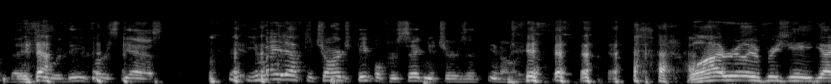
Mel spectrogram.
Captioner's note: laughter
